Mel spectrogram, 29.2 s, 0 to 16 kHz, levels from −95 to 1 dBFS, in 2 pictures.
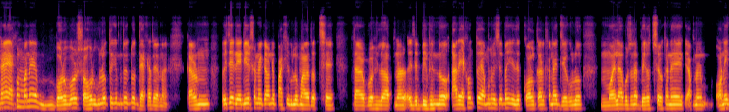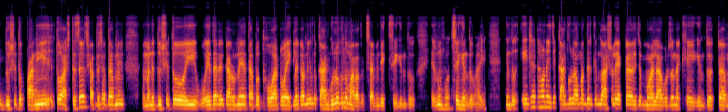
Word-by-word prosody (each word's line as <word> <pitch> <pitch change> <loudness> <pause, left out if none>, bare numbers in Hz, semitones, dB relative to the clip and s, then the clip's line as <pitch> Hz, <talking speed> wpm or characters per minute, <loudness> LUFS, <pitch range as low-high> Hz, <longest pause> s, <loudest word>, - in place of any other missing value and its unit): হ্যাঁ, 160 +2 +3
এখন 190 +7 -4
মানে 190 +2 0 0.5
বড়-বড় 130 +5 +4
শহরগুলোতে 135 +5 +1
কিন্তু 145 +1 -7
এগুলো 160 +1 -2
দেখা 115 +3 -2
যায় 115 -1 +1
না। - - -7 0.5
কারণ 125 +3 +2 0.5
ওই 140 - +2
যে 165 - +4
রেডিয়েশন 145 +2 +2
এর 150 - -2
কারণে 145 0 +2
পাখিগুলো 130 +1 +1
মারা 125 -1 +3
যাচ্ছে। 115 - -2 0.5
তারপর 115 +1 +2
হইলো 125 -1 0
আপনার 120 0 -1
ওই - - +3
যে 125 - +1
বিভিন্ন, 130 +2 +2 0.3
আর 125 - 0
এখন 160 +5 -2
তো - - 0
এমন 140 +1 -2
হয়েছে 145 0 -1
ভাই 150 0 +1 0.2
যে - - +2
কলকারখানায় 130 +2 0
যেগুলো 120 +2 0 0.6
ময়লা 120 +3 +3
আবর্জনা 130 +1 -1
বেরোচ্ছে 120 +1 -1
ওখানে 130 +1 0 0.4
আপনার 245 0 -1 0.4
অনেক 140 0 +1
দূষিত 125 +1 -1 0.2
পানি 125 +2 +4 0.3
তো 145 - +2
আসতেছে। 125 +6 -2 0.2
সাথে, - - -2
সাথে 140 - -1
আপনি 135 +1 +1 0.6
মানে 120 0 +2
দূষিত 130 +1 -1 0.3
এই 130 - +5 0.2
ওয়েদার 130 +2 +2
এর 135 - -3
কারণে, 125 +1 +2
তারপর 125 +1 0
ধোয়া-টোয়া 120 +1 +2
এগুলোর 125 +2 -2
কারণে 135 +1 +2
কিন্তু 145 0 -4
কাকগুলো 130 +5 +2
কিন্তু 155 +1 +1
মারা 115 -1 +2
যাচ্ছে। 105 0 -13
আমি - - -11
দেখছি 110 - -7
কিন্তু। 90 -1 -8 0.4
এরকম 130 +3 0
হচ্ছে 120 +2 -4
কিন্তু 115 -5 -2
ভাই। 85 - -9 0.4
কিন্তু 125 +1 -1 0.2
এটার 170 +5 -2
কারণে 175 0 0
যে 165 - -5
কাকগুলো 140 +1 0
আমাদের 145 0 -1
কিন্তু 140 0 -1
আসলে 140 +3 -3
একটা 135 - -1
ওই - - -1
যে - - -1
ময়লা 120 0 +3
আবর্জনা 120 +1 -2
খেয়ে 115 0 -3
কিন্তু 115 -1 -6
একটা 120 - -3
130 Hz, 175 wpm, -14 LUFS, 120-140 Hz, 0.6 s, এই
